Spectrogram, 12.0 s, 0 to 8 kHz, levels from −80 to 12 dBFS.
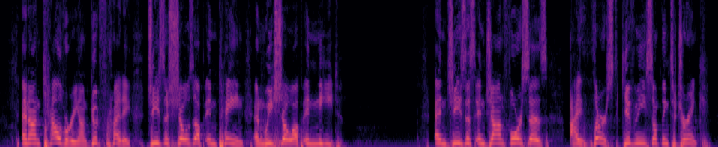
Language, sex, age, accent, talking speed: English, male, 30-49, American, 150 wpm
